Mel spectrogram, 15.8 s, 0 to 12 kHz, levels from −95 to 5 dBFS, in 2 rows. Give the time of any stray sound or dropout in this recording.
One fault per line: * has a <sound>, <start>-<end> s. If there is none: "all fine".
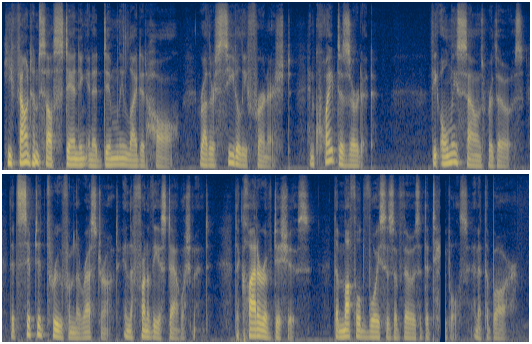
* has a dropout, 14.5-14.6 s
